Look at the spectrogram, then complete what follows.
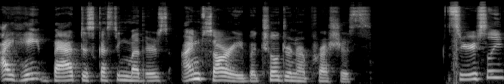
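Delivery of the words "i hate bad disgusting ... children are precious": usual speaking voice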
